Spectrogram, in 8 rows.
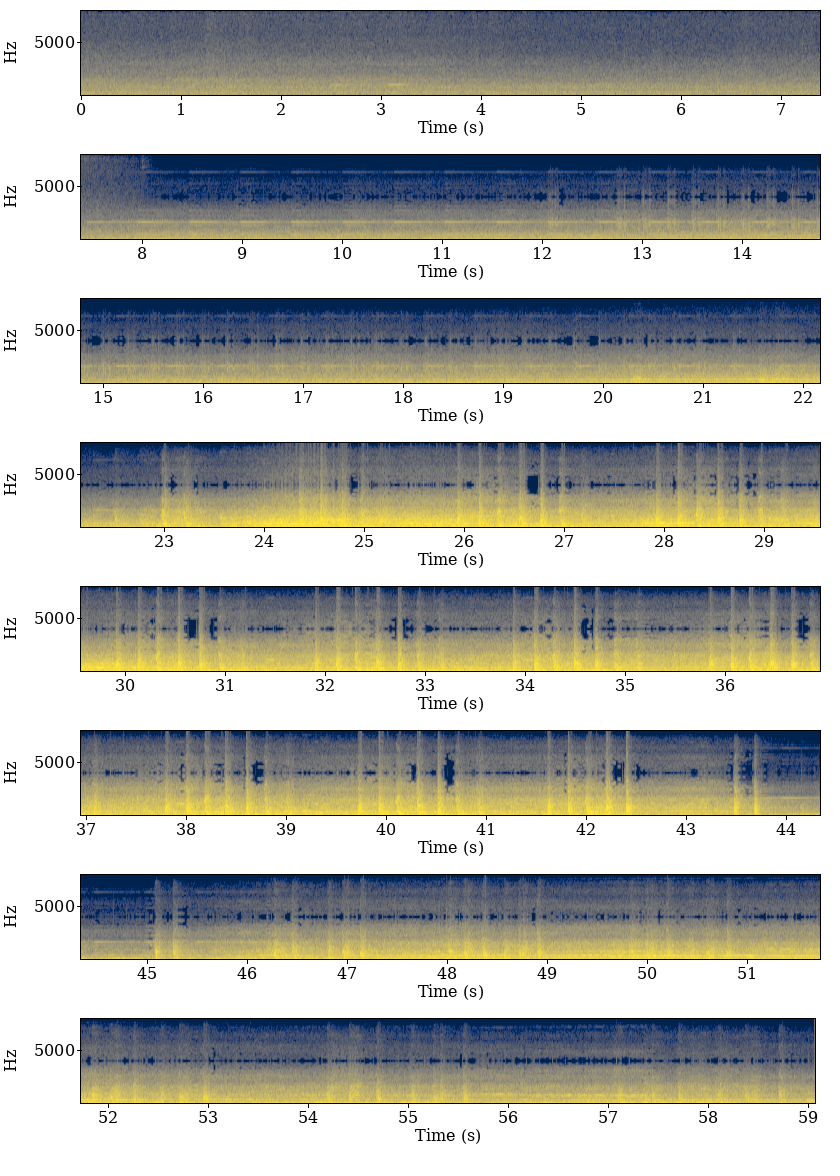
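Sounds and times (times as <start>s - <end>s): faint motor whine: 0.0s - 21.6s
electric train rolling past: 0.0s - 59.0s.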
